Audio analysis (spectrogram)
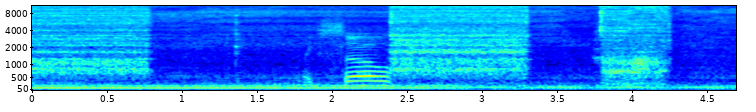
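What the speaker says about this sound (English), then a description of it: "spray it in every hole of the new control arm" Several sharp hissing bursts from an aerosol can spraying undercoating into the holes of a new car control arm, each a few seconds long, with brief pauses between and someone speaking briefly.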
